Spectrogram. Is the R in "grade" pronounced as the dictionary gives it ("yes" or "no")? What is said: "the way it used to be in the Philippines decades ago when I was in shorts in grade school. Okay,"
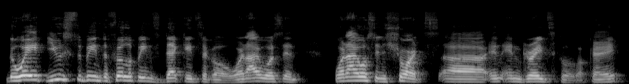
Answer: yes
